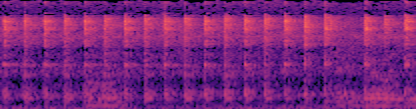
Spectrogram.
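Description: Impulse oscillometry device's loudspeaker sending a rapid, even train of pressure pulses, about six a second, into the patient's airways through the mouthpiece during normal tidal breathing.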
